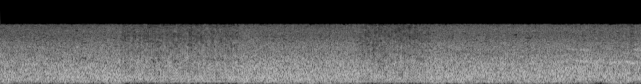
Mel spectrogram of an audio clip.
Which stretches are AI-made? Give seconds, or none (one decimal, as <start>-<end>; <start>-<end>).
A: 1.2-2.4; 3.6-4.3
